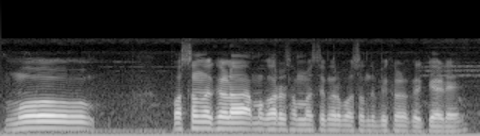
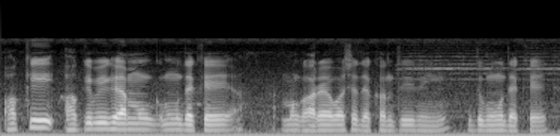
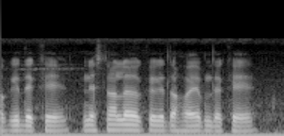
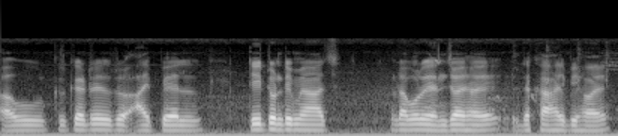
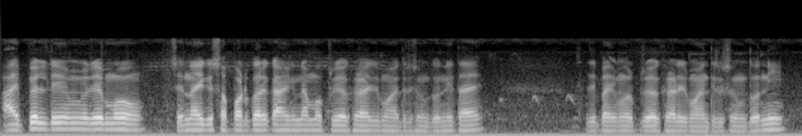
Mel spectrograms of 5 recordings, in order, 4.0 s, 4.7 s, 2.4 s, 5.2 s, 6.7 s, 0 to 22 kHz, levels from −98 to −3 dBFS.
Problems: constant background noise, background conversations at intervals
